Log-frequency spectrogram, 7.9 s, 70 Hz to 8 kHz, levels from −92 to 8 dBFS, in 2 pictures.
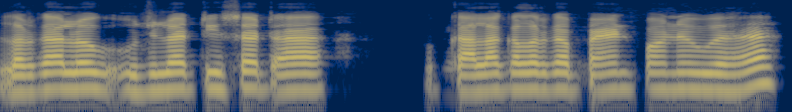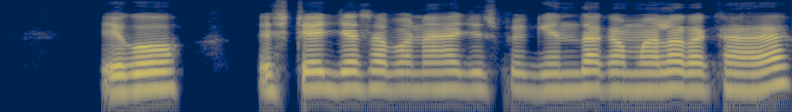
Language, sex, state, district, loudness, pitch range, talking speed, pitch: Hindi, male, Bihar, Saran, -16 LUFS, 180-195 Hz, 190 wpm, 185 Hz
